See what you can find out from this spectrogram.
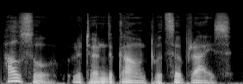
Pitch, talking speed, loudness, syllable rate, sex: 95 Hz, 175 wpm, -19 LUFS, 5.1 syllables/s, male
